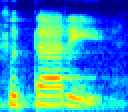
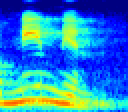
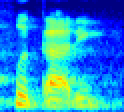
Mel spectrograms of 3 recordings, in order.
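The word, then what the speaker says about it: ふたり: Yang berbeda hanya sendiri dan berdua. Hitori dan futari. Mereka mempunyai penyebutan spesial yang berbeda dengan pengucapan sangnin, yongnin, dan angka lainnya. Jadi bukan ichinin atau ninin, tapi hitori dan futari.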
